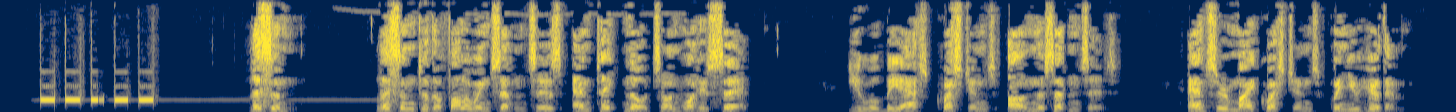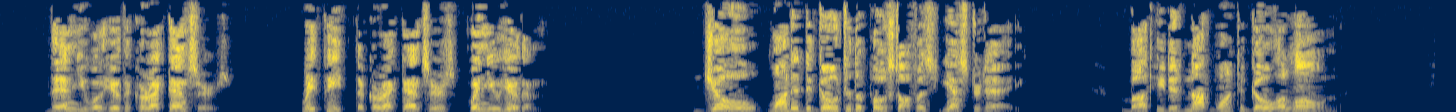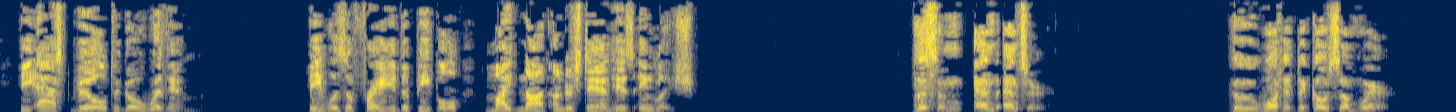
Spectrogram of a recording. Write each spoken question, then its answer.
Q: Who wanted to go somewhere?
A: Joe. Joe wanted to go somewhere.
